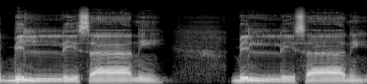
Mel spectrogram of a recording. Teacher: باللسانی سین کو سیٹی کی آواز سے پڑھیں گے، الف ساکن ہے یہاں الف مدہ کریں گے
